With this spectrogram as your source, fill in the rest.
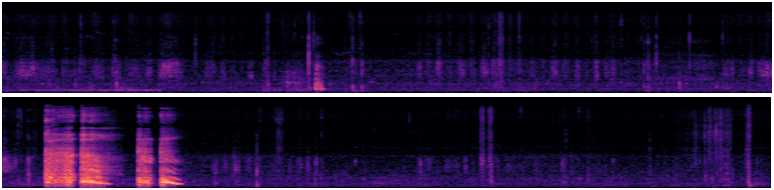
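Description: Hands rub and pat a sheet of paper on a table.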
